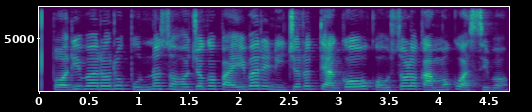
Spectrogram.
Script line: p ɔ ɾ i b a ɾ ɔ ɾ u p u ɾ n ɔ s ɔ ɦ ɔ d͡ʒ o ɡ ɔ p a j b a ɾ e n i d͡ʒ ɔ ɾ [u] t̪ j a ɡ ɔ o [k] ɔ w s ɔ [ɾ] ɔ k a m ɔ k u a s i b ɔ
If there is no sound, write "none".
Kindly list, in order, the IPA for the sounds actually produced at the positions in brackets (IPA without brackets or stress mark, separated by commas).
ɔ, k, ɭ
